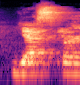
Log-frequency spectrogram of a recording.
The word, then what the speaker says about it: Jesper: uh and I think you could argue that like yeser is actually Jesper because he's from Noam and his father would be using the Z pronunciation um but uh I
